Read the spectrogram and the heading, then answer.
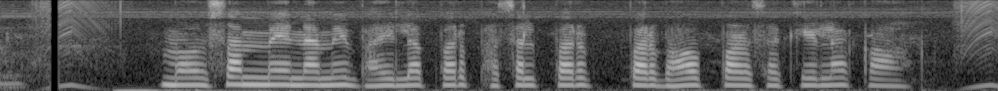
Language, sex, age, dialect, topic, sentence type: Bhojpuri, female, 25-30, Western, agriculture, question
